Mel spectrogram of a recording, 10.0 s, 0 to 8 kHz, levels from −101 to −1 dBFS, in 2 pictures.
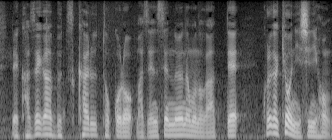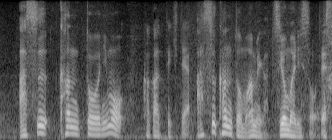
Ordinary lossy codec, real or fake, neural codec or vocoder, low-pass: none; real; none; none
